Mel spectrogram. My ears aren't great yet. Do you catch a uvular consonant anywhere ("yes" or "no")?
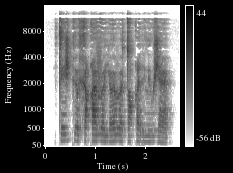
yes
